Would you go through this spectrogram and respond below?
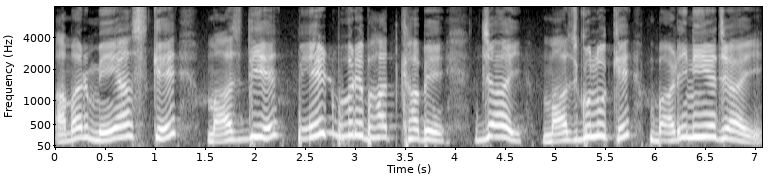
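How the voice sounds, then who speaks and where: A man's voice: high-pitched, expressive, measured pace, darkish tone. A man voicing a doting, teasing, poor fisherman father in a cartoon. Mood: pleased. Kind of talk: cartoon character dialogue.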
